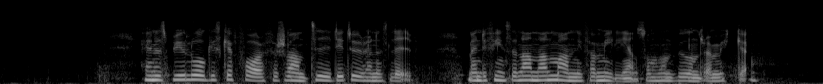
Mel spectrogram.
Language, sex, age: Swedish, female, 33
